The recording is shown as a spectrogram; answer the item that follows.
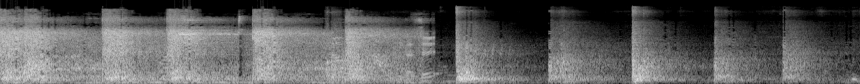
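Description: Smith & Wesson 629 .44 Magnum revolver firing a string of shots, about one a second, each loud crack followed by a long echo off the indoor range's walls. In the first half the shots and their echoes run together; from about halfway on they stand apart, each fading before the next.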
